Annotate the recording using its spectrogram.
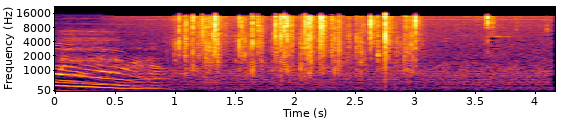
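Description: A plastic candy wrapper crinkles and rustles.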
